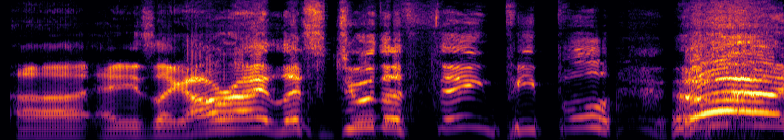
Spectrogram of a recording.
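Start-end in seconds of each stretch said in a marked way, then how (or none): 1.0-3.1 loud, high rallying yell; rally the crowd at full volume; hype-up shout. Retold or imitated. Host voicing performer taking the stage, shouted hype-up. 3.4-3.9 loud high-pitched yell; hype-up yell. Retold or imitated. Host imitating performer hyping himself up, high yell.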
